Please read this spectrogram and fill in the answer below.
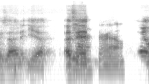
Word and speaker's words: Theroux: I don't know how to pronounce it. So forgettable. Justin Theroux. Theroux, is that it? Yeah, Theroux.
